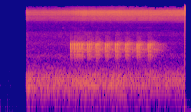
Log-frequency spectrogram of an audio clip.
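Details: Red-breasted Sapsucker, from a Truckee Meadows, northern Nevada talk, drumming with its characteristic offset "hiccup": about eight quick taps in under two seconds, unevenly spaced rather than a steady roll, over a constant high hiss.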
